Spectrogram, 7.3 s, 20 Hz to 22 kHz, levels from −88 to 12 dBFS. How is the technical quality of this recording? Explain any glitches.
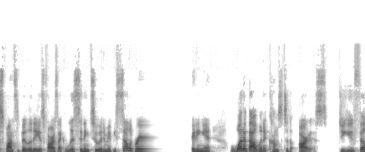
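The recording has one clear glitch, a call audio freeze, between 2.79 and 3.86 s, right after "to it and maybe". The sound stalls and the last instant is stretched into a fading buzz that drops to silence for about 0.64 s of the roughly 1.04 s gap. The likely cause is packets held up in transit, so the receiver's jitter buffer ran dry and it padded the wait. When delivery resumed, the audio picked up exactly where it stopped, with nothing lost, just a 1.04 s delay inserted.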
